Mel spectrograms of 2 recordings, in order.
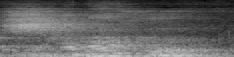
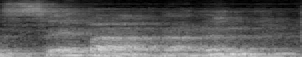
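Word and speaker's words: שבח: 그 의미가 샤바흐. 여러분들이 사용하고 있는 세바라는 그런 의미로 사용을 하고 있어요. 더 정확한 의미는 정확한 발음은 샤바흐입니다.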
